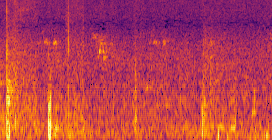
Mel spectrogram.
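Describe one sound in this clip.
A child's footsteps run softly across grass.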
